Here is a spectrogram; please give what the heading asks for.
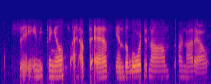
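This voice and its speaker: A woman's voice: lowish voice, level tone, moderate pace, vocal fry, clear, resonant tone. A woman calling in, casually asking questions. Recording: narrow phone line.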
